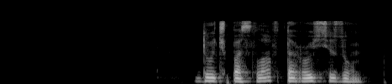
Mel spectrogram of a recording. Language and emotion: Russian, neutral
